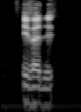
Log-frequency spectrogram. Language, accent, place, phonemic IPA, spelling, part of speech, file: French, France, Lyon, /e.va.de/, évader, verb, LL-Q150 (fra)-évader.wav
- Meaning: to escape (from a building, situation etc.)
